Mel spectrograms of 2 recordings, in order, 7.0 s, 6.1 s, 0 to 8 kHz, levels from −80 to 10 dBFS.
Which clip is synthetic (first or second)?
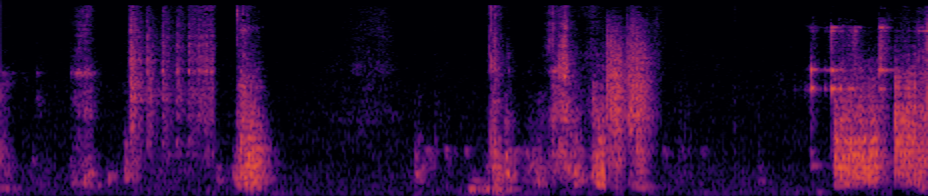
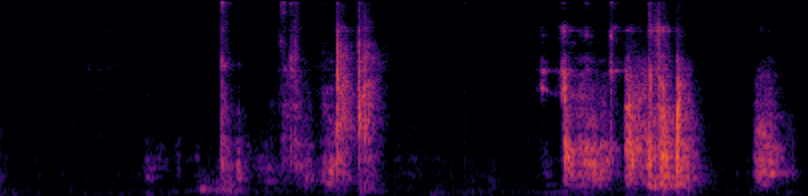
second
